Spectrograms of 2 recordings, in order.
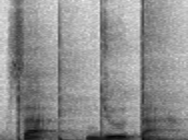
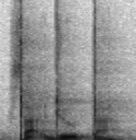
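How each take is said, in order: First: The sound is cut off briefly mid-word. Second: The sound flows through the middle without a break. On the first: The speaker calls it right. "tapi sa juta" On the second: The speaker calls it wrong. "Nggak boleh dibaca sa juta"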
